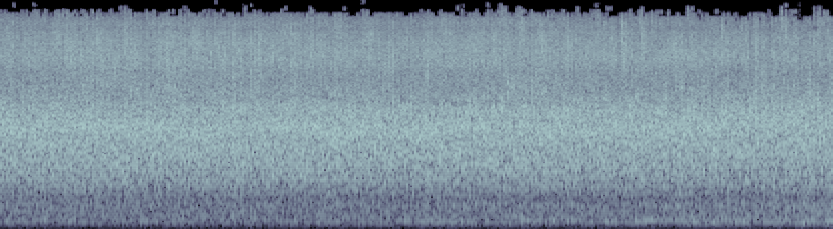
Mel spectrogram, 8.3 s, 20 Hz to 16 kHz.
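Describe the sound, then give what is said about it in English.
Sustained, loud applause from a large audience at the Buenos Aires Stock Exchange in Argentina, welcoming the US Vice President and the Second Lady of the United States; a dense wash of clapping that holds steady for several seconds without any voices breaking through. “In fact, with that rousing round of applause, would you mind welcoming my wife of 32 years, the Second Lady of the United States of America?”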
